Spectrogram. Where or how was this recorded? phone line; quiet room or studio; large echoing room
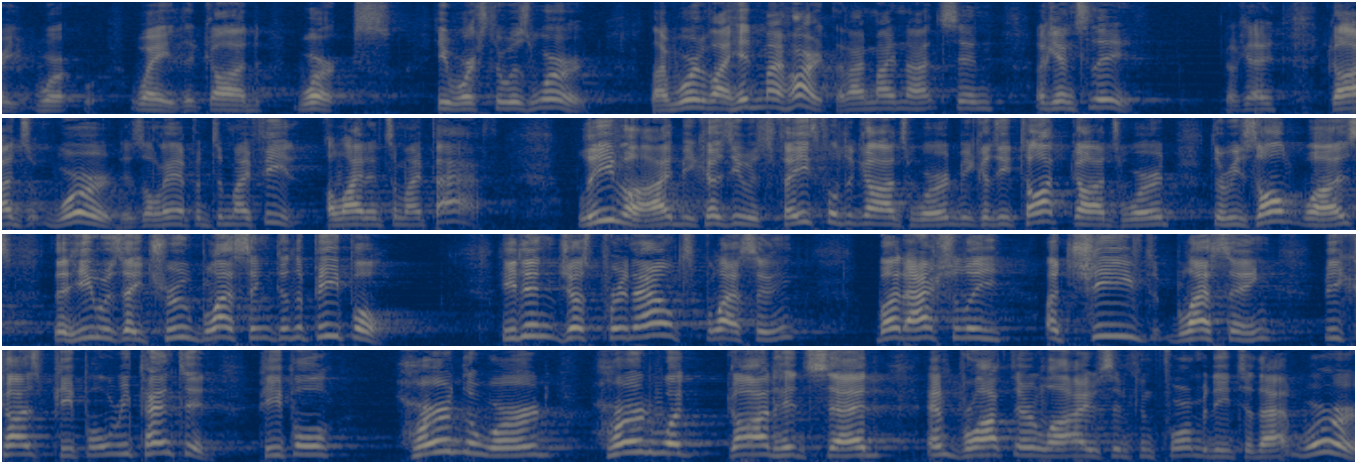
large echoing room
